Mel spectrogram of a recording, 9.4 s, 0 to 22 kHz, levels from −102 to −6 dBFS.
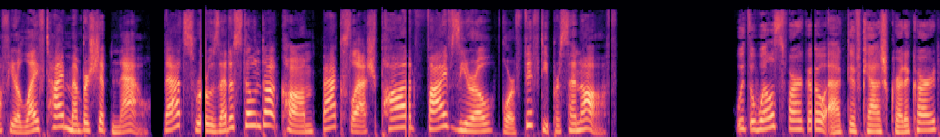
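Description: Speech stops dead at 2.01–2.07, 4.07–4.10, 6.10–6.12 and 8.12–8.16 s. Each is a gap between stream segments, roughly every 2 s. Mismatched segment timestamps leave holes of 52, 34, 23 and 37 ms, filled with hard-edged silence.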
